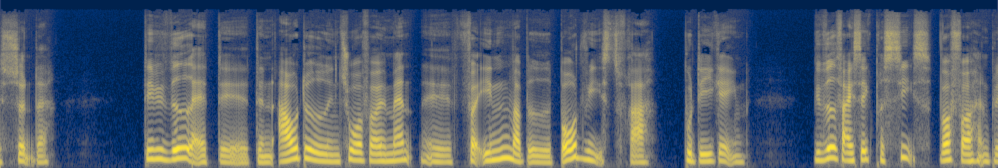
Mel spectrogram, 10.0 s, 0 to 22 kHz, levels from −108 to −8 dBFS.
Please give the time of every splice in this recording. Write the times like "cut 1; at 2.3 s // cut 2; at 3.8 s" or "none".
cut 1; at 1.9 s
